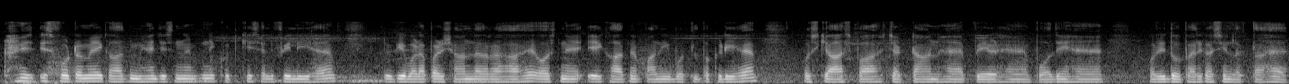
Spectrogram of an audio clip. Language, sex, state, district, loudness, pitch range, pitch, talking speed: Hindi, male, Uttar Pradesh, Budaun, -18 LUFS, 120-135 Hz, 125 Hz, 215 wpm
